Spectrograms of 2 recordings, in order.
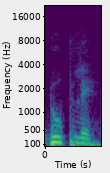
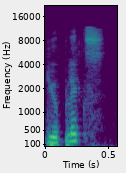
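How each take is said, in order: First: The name is said the Hindi way. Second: The name is said the English way. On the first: "Hindi में बोलते हैं" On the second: "English में बोलते हैं"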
